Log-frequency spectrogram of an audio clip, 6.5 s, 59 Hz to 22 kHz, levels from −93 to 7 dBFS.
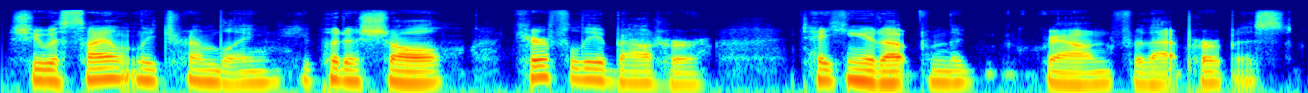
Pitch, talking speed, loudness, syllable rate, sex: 125 Hz, 195 wpm, -20 LUFS, 5.7 syllables/s, male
